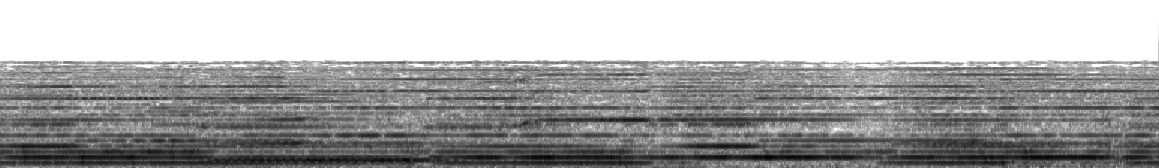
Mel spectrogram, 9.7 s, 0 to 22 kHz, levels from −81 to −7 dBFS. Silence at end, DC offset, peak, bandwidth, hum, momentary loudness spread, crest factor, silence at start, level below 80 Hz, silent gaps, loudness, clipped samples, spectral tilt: 0 s; under 0.1%; -2 dBFS; 5.2 kHz; none; 3 LU; 12 dB; 0 s; -40 dBFS; none; -14 LUFS; under 0.1%; -12.5 dB/octave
